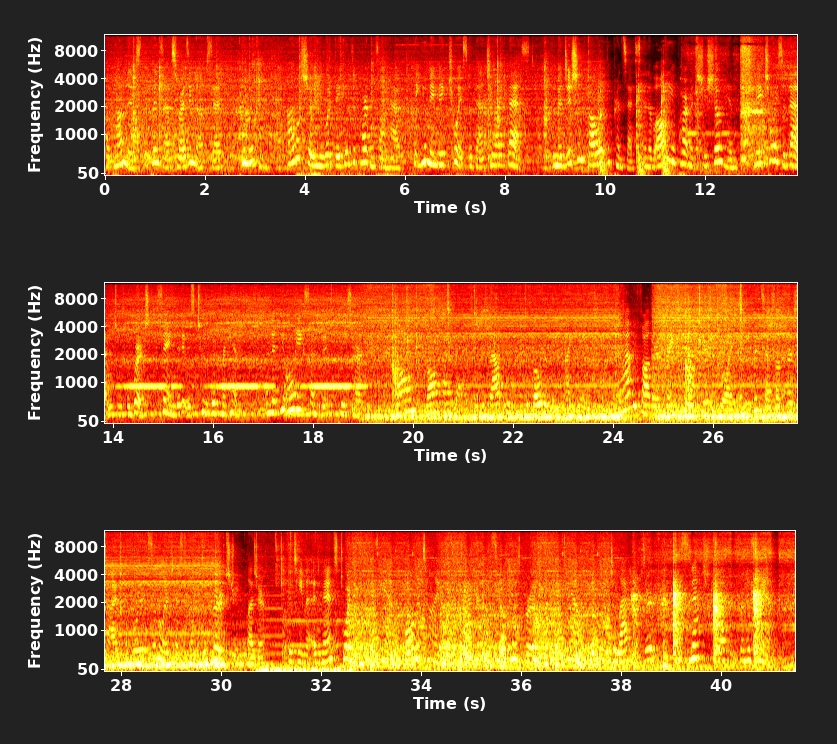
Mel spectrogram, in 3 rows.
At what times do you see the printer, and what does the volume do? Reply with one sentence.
The printer can be heard from 0.0 to 41.4 s, getting louder.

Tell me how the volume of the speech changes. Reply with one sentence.
The volume of the speech stays about the same.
